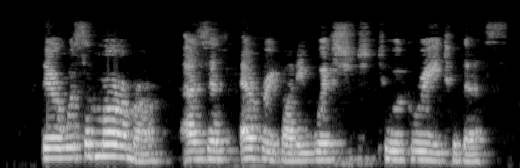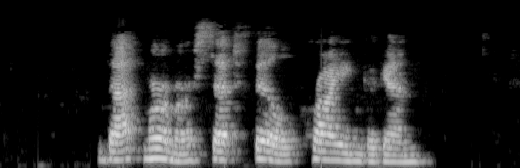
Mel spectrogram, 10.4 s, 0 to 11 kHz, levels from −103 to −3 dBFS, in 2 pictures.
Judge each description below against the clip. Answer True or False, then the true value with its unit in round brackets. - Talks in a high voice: False (165 Hz)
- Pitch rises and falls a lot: False (4.2 semitones)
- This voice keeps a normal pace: False (105 wpm)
